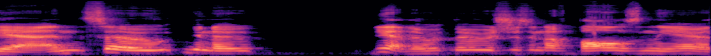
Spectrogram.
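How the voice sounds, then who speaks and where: A man speaks with an American accent. His pitch shows ordinary variation. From United States. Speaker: wargame campaign commander player. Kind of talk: interview. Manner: casual, hesitant with fillers.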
